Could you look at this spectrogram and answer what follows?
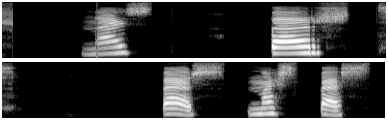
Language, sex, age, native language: Icelandic, female, 8, Icelandic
